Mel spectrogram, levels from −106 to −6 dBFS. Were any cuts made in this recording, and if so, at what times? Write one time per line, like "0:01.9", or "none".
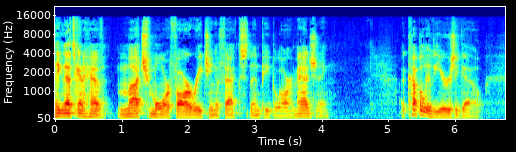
none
